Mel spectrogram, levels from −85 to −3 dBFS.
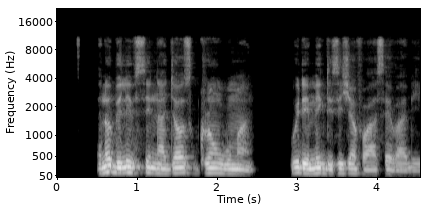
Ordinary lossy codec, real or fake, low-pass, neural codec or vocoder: none; real; 10.8 kHz; none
